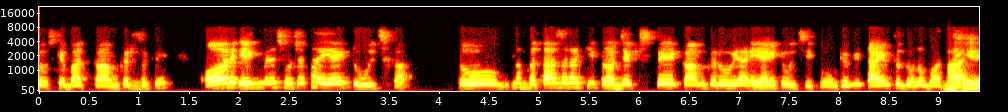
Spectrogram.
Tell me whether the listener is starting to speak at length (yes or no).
no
